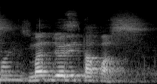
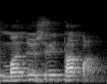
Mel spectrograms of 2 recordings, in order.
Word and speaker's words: Manjushree Thapa: The receptionist calls her name, and the receptionist cannot pronounce her name correctly. Manjuri, she says, Manjuri Tapas. Her name is Manjushree Thapa. And the lady on the counter says, Manjuri Tapas.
